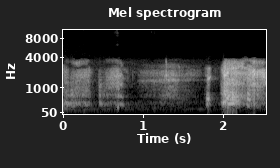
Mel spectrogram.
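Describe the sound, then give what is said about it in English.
A person coughs and wheezes over a phone line in several rough, raspy bursts separated by short gaps, ending with a longer, harsher burst. “Excuse me. Excuse me. I'm not well. I can't answer this.”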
